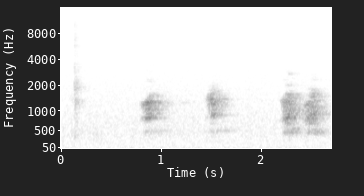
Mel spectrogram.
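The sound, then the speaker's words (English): An adult dog barks four times outside, faint and somewhat muffled, with short harsh yelps spaced irregularly and the last two coming close together. No one speaks. “That is a adult raging dog outside.”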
